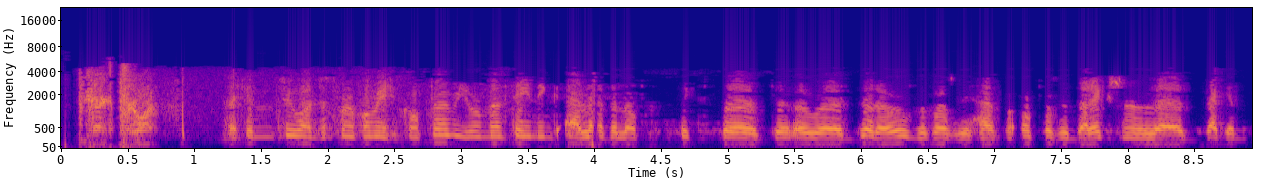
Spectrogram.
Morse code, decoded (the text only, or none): none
